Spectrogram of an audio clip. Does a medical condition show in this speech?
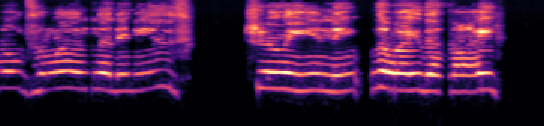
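Yes: cerebral palsy; uses about three fingers on right hand to manipulate lego bricks.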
